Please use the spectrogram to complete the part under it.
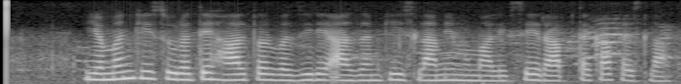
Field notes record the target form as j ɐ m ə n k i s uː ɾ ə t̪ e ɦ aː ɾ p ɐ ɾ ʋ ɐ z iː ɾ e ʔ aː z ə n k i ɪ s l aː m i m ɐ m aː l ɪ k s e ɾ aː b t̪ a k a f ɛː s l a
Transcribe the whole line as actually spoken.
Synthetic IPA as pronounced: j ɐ m ə n k i s uː ɾ ə t̪ e ɦ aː l p ɐ ɾ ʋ ɐ z iː ɾ e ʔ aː z ə m k i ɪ s l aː m i m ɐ m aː l ɪ k s e ɾ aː b t̪ a k a f ɛː s l a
